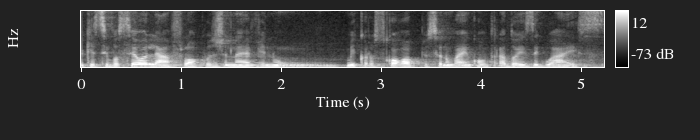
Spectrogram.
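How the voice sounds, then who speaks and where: A woman is speaking. The room echo is audible. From Brazil, interior of São Paulo state (Piracicaba). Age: 40s. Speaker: psychologist living with multiple sclerosis. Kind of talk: interview, casual chat.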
